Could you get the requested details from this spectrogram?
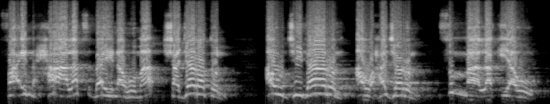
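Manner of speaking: slow chanted Arabic recitation; hadith recitation. Acted. Preacher reciting hadith to the congregation, slow and chanted. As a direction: intone the hadith slowly, reverently.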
